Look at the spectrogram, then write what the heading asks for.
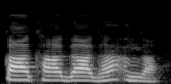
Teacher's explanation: इनको हम कंठ से बोलते हैं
